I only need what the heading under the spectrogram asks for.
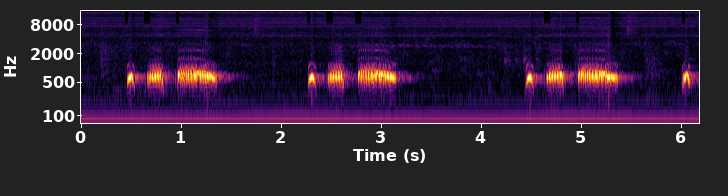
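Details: Hoarse 'giọng đồng' decoy spotted dove giving forceful 'gù' coos to make wild doves respond. Three full low three-note phrases about every two seconds, plus the start of a fourth; soft steady hum behind.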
